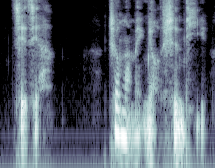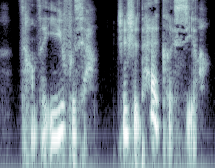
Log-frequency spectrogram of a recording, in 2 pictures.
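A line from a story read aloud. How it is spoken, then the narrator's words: Sly chuckle. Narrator (Chinese): 他嘿嘿的笑道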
